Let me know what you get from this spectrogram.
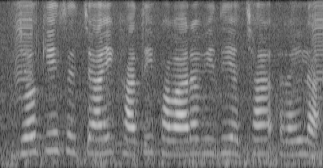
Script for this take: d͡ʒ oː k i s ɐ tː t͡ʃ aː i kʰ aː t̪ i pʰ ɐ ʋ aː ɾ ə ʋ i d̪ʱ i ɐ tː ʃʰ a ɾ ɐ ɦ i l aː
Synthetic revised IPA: d͡ʒ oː k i s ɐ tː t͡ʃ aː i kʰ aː t̪ i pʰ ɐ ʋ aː ɾ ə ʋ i d̪ʱ i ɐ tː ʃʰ a ɾ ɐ ɦ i l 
